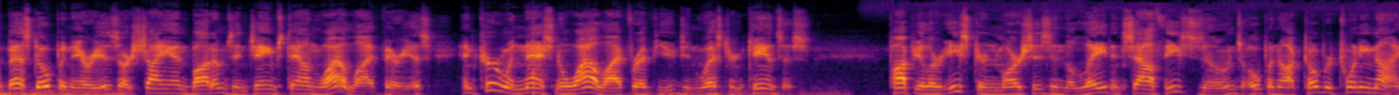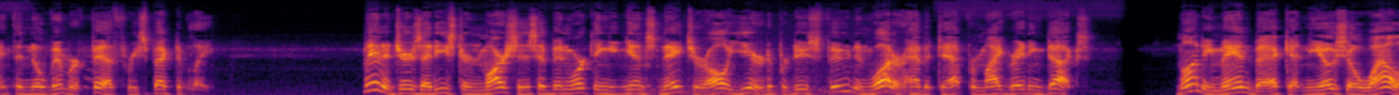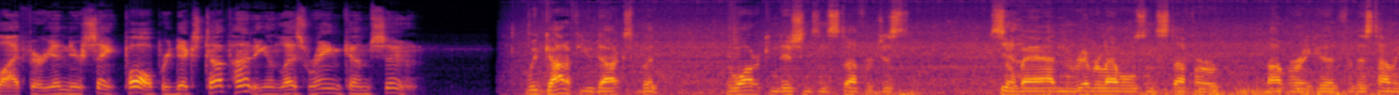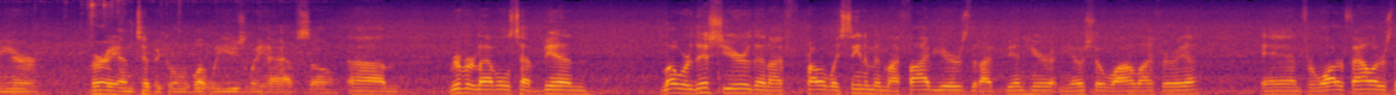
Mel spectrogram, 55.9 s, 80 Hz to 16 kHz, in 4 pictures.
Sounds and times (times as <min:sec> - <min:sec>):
Speech: 0:00.0 - 0:08.1, 0:08.9 - 0:16.2, 0:17.6 - 0:24.9, 0:25.8 - 0:32.2, 0:33.1 - 0:34.6, 0:35.2 - 0:37.1, 0:37.9 - 0:47.9, 0:48.6 - 0:54.0, 0:54.6 - 0:55.9.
